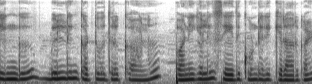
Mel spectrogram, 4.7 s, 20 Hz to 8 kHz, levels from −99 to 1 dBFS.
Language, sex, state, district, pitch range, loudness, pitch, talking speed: Tamil, female, Tamil Nadu, Chennai, 185-210 Hz, -16 LUFS, 195 Hz, 75 wpm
